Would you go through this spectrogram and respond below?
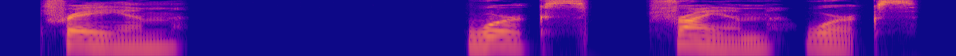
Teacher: Emphasize frame and soften works.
